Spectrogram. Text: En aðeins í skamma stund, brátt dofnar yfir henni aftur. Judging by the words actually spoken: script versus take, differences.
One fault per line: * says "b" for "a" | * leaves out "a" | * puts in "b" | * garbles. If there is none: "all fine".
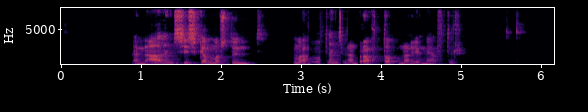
* garbles
* leaves out "yfir"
